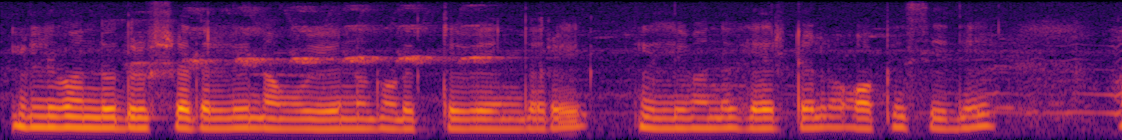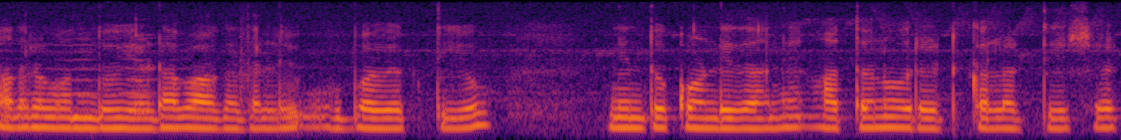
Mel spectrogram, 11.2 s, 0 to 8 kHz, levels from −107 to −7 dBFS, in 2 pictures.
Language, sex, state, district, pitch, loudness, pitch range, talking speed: Kannada, female, Karnataka, Raichur, 175 Hz, -40 LUFS, 165-180 Hz, 125 wpm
